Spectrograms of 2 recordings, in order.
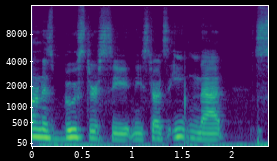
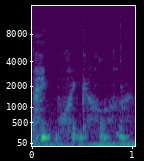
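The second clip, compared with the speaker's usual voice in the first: hushed, voiceless whisper; 4 semitones higher, 10 dB quieter than usual. Real, not acted. Game master echoing the player's idea, whispered. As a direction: whisper it under your breath.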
